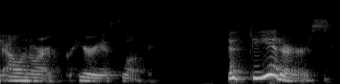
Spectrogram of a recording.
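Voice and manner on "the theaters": excited. Acted. Eleanor eager to see theaters.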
